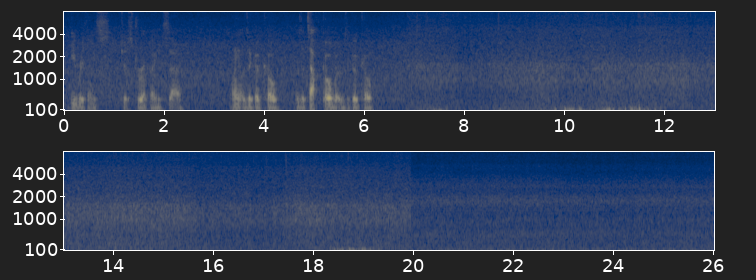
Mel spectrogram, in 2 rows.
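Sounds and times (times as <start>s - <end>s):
heavy rain falling: 6.3s - 20.0s
water running down a flooded track: 6.8s - 20.0s
wind rumbling on microphone: 6.9s - 15.5s, 16.6s - 20.0s.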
